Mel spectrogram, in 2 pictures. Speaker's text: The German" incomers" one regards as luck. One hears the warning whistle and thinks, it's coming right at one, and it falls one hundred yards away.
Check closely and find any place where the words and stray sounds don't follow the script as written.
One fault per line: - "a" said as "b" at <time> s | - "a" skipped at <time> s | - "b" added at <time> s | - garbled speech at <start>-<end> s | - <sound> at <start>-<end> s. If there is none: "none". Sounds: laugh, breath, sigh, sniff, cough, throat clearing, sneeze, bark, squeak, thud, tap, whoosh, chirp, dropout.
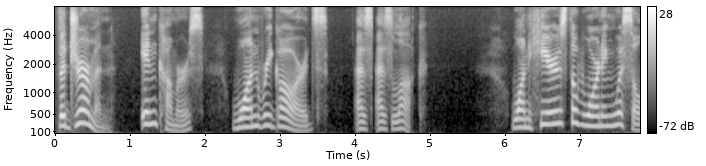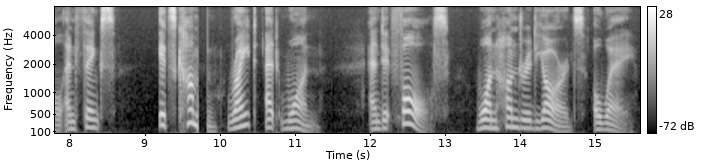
- "as" added at 4.3 s
- dropout at 9.7-9.8 s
